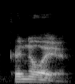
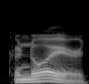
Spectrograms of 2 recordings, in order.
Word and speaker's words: Cournoyer: Kenoyer. Kenoyer.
